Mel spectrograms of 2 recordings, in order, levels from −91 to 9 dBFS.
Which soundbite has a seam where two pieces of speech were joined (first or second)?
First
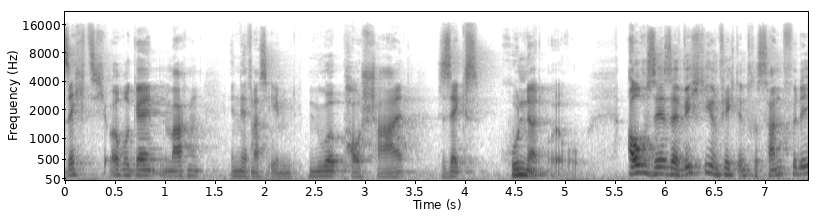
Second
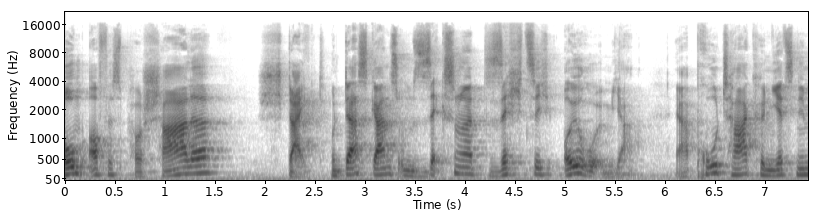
first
